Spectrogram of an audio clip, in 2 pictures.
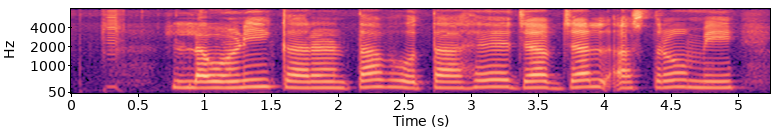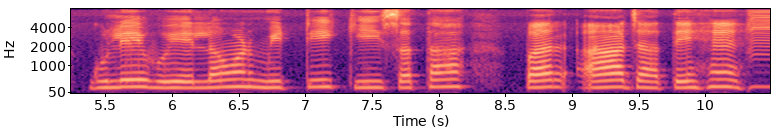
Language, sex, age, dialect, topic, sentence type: Hindi, female, 46-50, Garhwali, agriculture, statement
